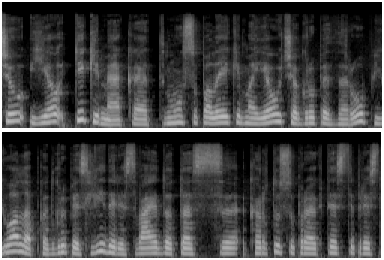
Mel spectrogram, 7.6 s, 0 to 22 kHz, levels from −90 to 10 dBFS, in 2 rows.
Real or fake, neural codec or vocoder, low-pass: fake; vocoder, 44.1 kHz, 128 mel bands every 256 samples, BigVGAN v2; 14.4 kHz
